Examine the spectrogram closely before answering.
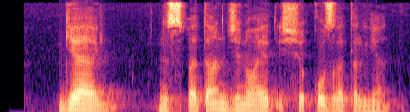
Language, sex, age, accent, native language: Uzbek, male, 25-34, Toshkent viloyati, Uzbek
